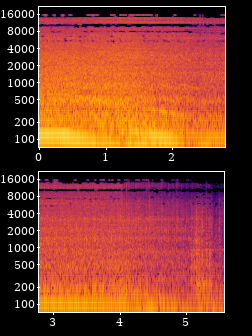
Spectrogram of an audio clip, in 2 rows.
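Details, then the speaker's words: Isuzu 4HL1 turbo diesel truck with an intermittent no-start, where revving used to set a trouble code and then it would not restart. Now running steady with a deep even rumble after rev and restart, with sensors installed; it starts every time: normal running. "So ngayon is kahit anong revolution revolution mo so aandar na siya mga boss. So goods na goods na mga bossing."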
